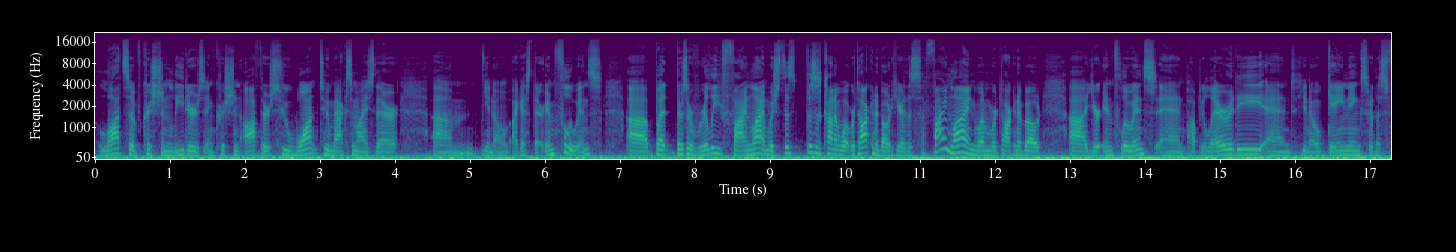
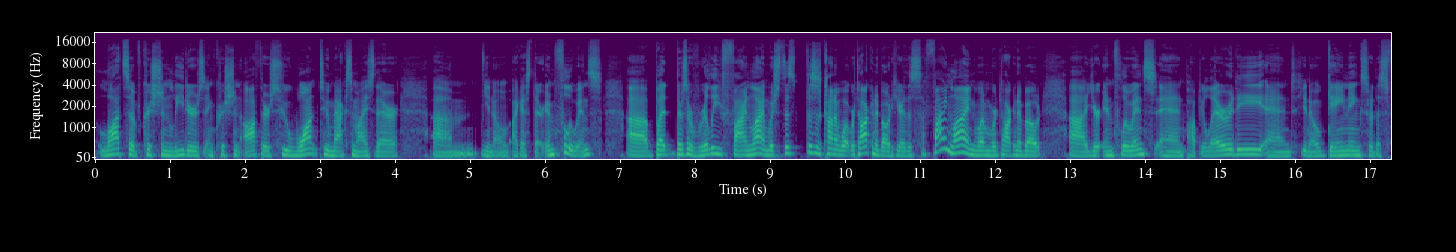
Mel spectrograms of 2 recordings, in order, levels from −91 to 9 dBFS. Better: second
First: low rumble; faint; throughout; 25 dB below the speech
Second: none

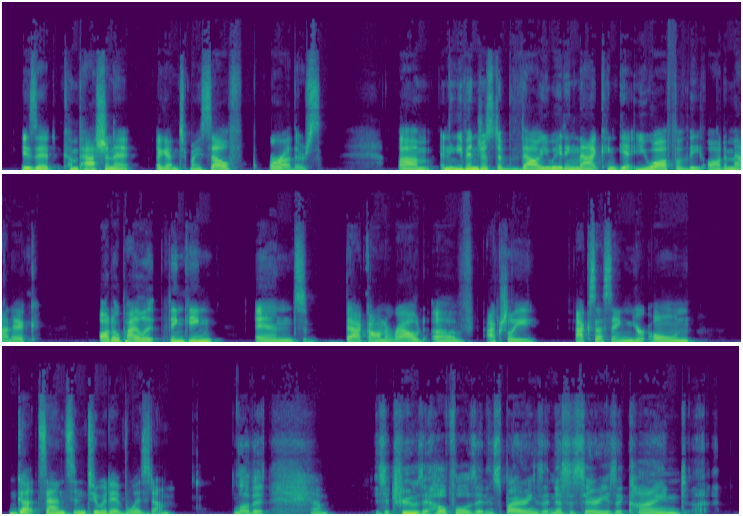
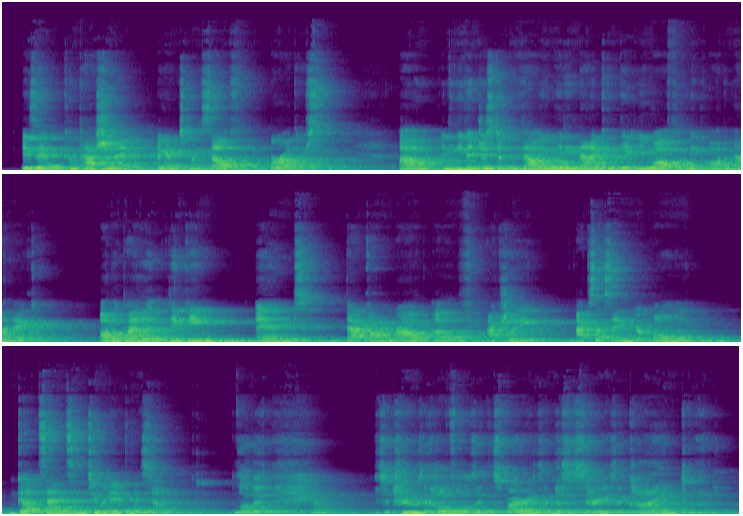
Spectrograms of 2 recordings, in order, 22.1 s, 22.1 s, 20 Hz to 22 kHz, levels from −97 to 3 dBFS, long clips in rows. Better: first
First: none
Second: off-mic speech; somewhat distant // room echo; noticeable; dies away in 1.8 s

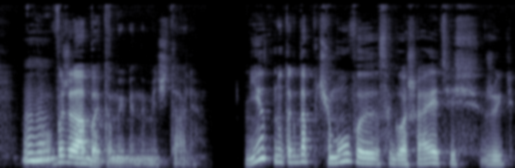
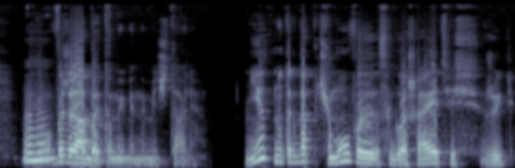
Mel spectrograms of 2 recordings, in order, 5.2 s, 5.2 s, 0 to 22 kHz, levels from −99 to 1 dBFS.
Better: first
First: none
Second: distortion; slight; 3% of the sound clipped

